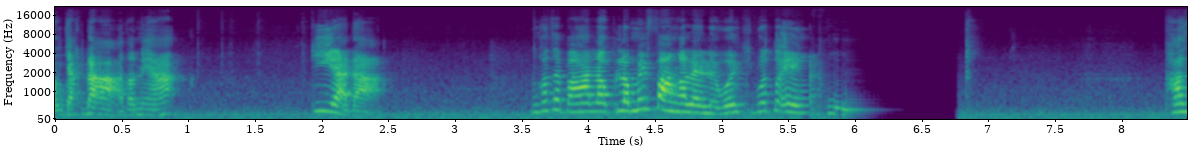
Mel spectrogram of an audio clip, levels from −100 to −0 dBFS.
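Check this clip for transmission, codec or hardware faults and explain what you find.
The clip has network-related faults, all clustered between 5.59 and 6.78 s of this speech recording.

Burst of packet loss, 5.59 to 5.67 s: about 60 ms of consecutive audio never arrived in time. The decoder extended the preceding sound for roughly 54 ms while fading it down, so it is heard as a brief held buzz or hiss before speech resumes with that fragment skipped.

Short concealed packet loss, 5.81 to 5.85 s and 5.87 to 5.91 s: each time about 20 ms went missing. The receiver bridged each hole by continuing the last waveform, from its pitch or as shaped noise, then crossfaded back, leaving a quick smear or wobble.

Long network dropout, 5.93 to 6.78 s: audio breaks off for about 840 ms. The last sound is stretched into a decaying buzz or hiss for roughly 300 ms, then about 540 ms of silence follows before speech returns with that portion gone, likely because the connection stopped delivering packets altogether.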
